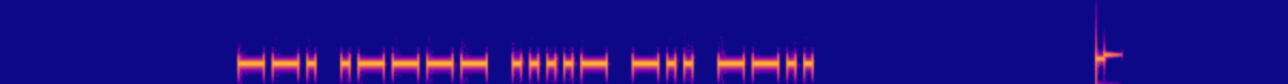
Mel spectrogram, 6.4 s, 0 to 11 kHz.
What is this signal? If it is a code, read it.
Morse code, heard as a keyed tone, about 29 wpm, 700 Hz. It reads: G14DZ
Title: Code Groups - 5 Letter:Numbers - 28wpm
